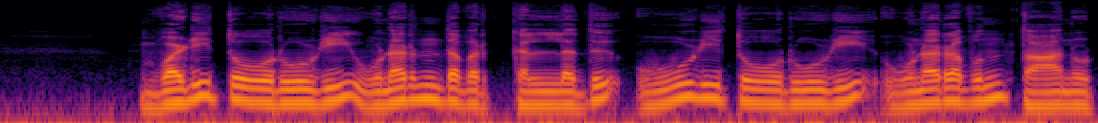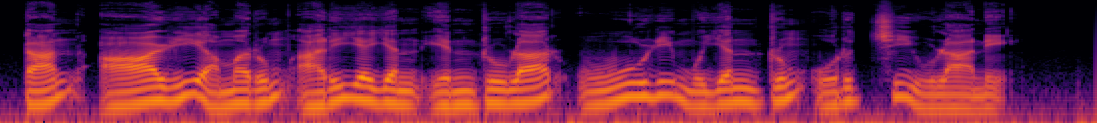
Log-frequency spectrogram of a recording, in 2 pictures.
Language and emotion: Tamil, neutral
